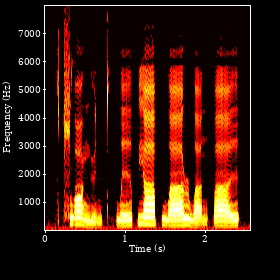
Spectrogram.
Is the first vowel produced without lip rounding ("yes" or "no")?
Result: yes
